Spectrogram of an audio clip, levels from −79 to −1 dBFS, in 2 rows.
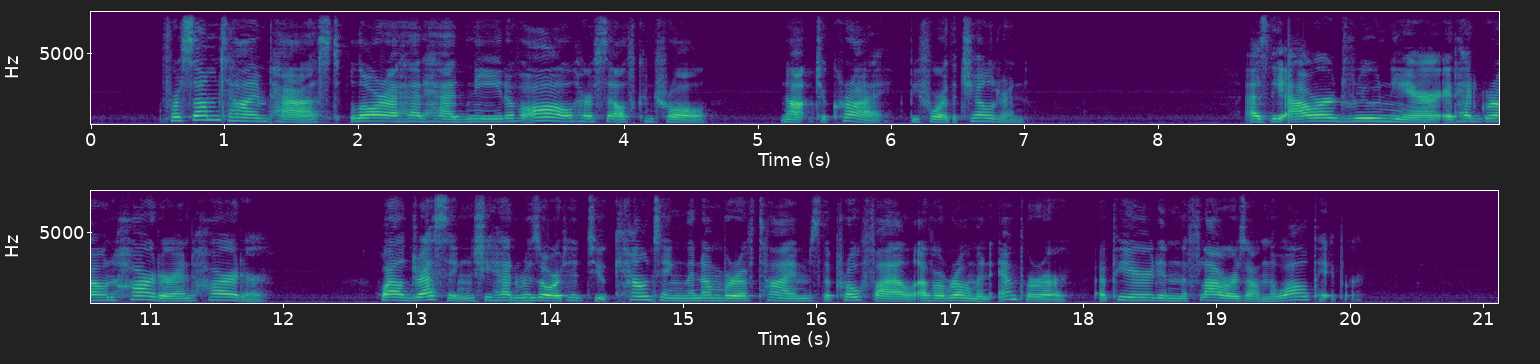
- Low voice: No, high, 200 Hz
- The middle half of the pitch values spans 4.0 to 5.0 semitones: No, average, 3.4 semitones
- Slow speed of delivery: No, average, 155 wpm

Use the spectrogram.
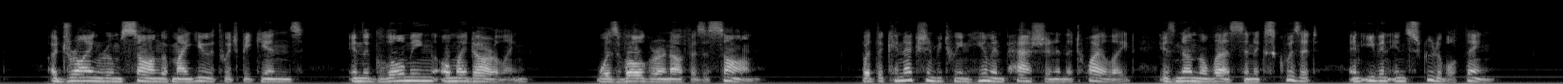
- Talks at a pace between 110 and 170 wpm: Yes, average, 155 wpm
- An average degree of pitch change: Yes, average, 3.7 semitones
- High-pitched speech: No, medium, 140 Hz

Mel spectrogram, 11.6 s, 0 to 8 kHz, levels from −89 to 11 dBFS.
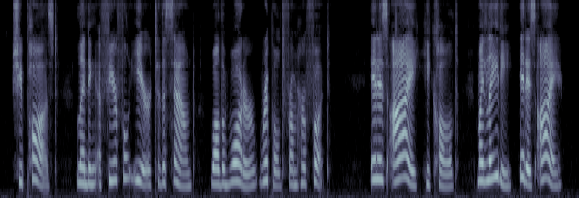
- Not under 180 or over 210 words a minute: No, average, 145 wpm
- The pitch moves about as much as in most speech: Yes, average, 4.8 semitones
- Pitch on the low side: No, high, 245 Hz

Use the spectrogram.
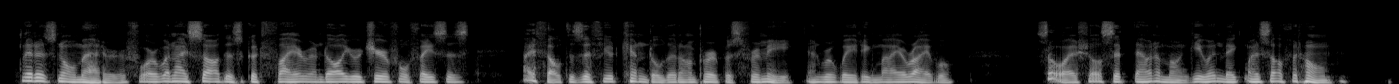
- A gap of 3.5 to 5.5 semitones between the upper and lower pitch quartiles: No, average, 2.9 semitones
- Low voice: Yes, low, 115 Hz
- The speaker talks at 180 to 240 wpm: Yes, average, 195 wpm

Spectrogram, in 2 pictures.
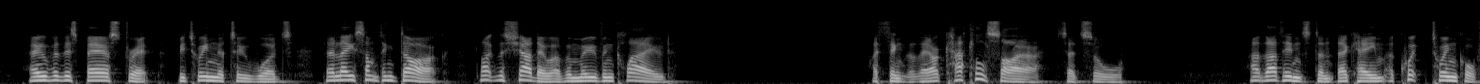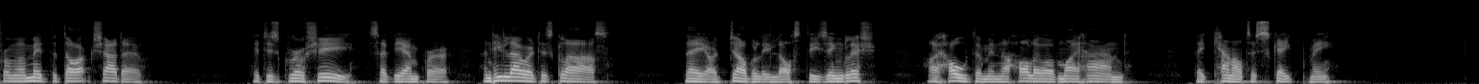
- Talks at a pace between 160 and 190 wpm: No, average, 145 wpm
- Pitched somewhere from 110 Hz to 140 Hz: Yes, low, 135 Hz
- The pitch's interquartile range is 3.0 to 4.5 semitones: No, average, 4.9 semitones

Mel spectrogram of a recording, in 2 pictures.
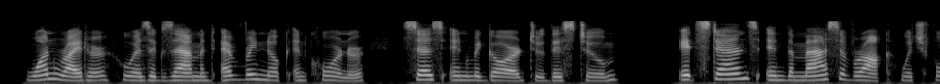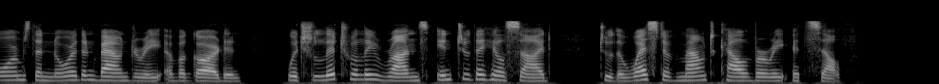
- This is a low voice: No, high, 190 Hz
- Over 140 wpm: No, slow, 135 wpm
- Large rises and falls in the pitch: No, average, 2.9 semitones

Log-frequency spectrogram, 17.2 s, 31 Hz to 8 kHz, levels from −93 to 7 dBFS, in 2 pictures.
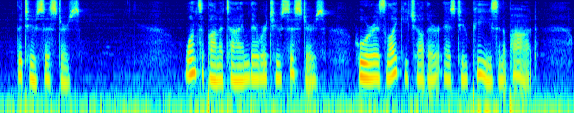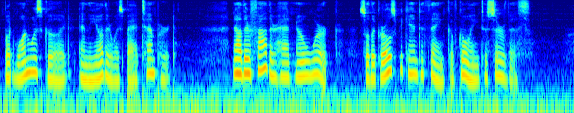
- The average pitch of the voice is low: No, medium, 175 Hz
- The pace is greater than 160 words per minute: Yes, average, 170 wpm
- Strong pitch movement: No, average, 3.7 semitones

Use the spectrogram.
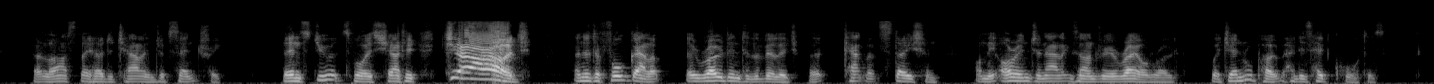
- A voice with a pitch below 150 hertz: Yes, low, 135 Hz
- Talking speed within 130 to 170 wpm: Yes, average, 155 wpm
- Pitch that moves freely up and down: No, average, 3.8 semitones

